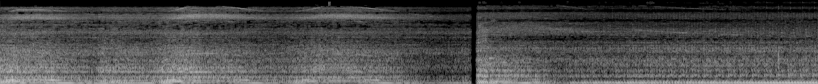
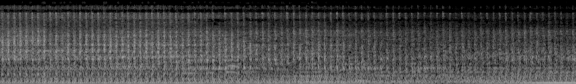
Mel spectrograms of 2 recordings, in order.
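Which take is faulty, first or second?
second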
